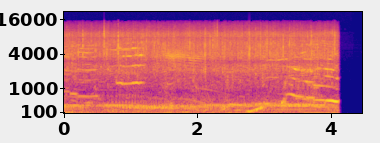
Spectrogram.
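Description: Several humpback whales call at once, their moans, upsweeps and whistles overlapping in a dense tangle.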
